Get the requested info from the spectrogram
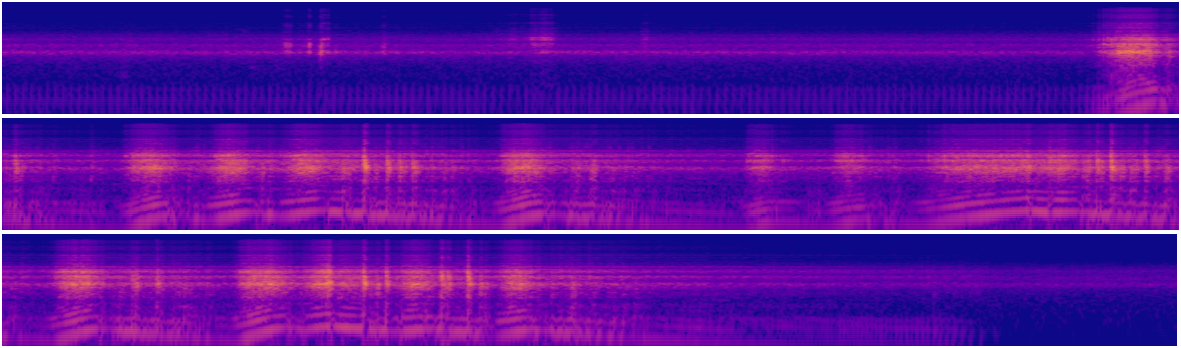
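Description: Chevrolet Cavalier engine turning over in repeated surges, its pitch rising and falling about once a second without settling into a steady idle, on a car that has broken down. It starts about seven seconds in and fades out near the end.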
